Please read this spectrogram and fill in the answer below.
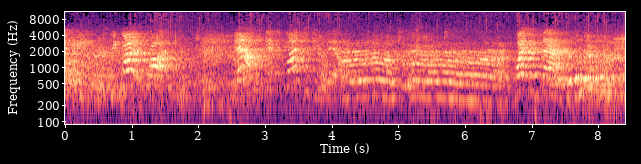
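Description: Actors' voices from the stage, the words unclear, echoing in a large hall, with one long drawn-out falling call in the middle.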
